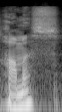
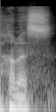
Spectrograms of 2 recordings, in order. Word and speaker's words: hummus: Hummus? Yeah, hummus. That's what Americans say, but it's hummus.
